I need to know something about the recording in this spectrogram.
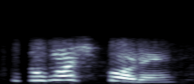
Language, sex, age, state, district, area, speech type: Bengali, female, 18-30, West Bengal, Dakshin Dinajpur, urban, conversation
